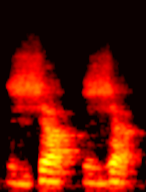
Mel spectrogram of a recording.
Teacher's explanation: the blade of the tongue raises towards hard palate and teeth ridge. Okay, so it rises to that place, and there is a narrow gap. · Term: ja sound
